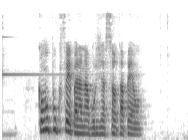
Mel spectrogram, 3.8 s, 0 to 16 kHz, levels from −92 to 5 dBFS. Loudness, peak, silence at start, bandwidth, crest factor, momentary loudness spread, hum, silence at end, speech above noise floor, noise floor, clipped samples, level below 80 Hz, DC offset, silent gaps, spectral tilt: -27 LUFS; -8 dBFS; 0.05 s; 11.5 kHz; 20 dB; 17 LU; none; 0.95 s; 44 dB; -70 dBFS; under 0.1%; -70 dBFS; under 0.1%; none; -6.5 dB/octave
